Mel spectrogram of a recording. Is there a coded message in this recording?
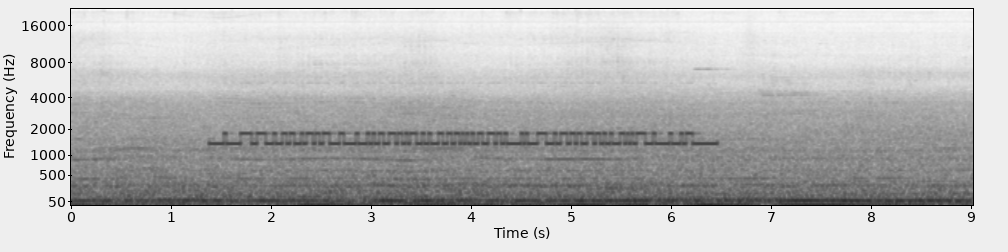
Yes: TTY/TDD text telephone tones (45.45 baud Baudot) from 1.4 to 6.5 s, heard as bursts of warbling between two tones, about 400 Hz shift, 1600 Hz centre, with room echo and street noise. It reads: TOUC MVKW Z842 XOAL 49KM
